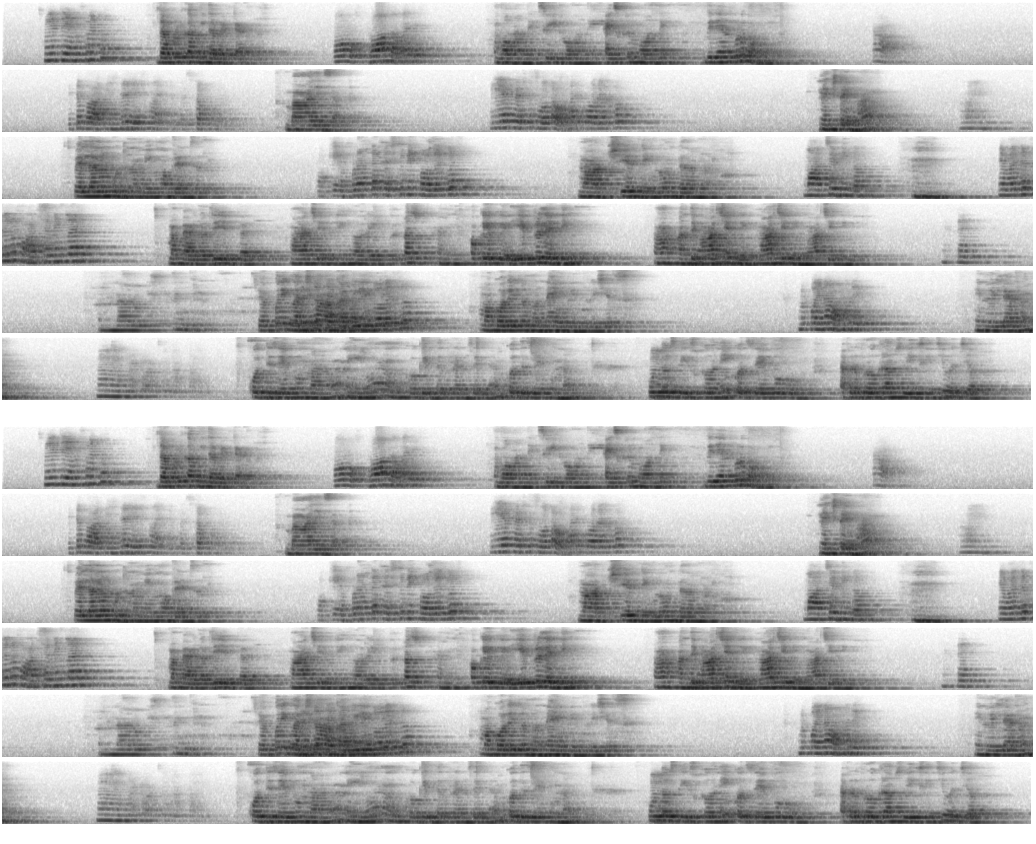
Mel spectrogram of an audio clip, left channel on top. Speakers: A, on the right; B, on the right.
A: స్వీట్ ఏం స్వీటు
B: డబుల్కా మీట పెట్టారు.
A: ఓ బాగుందా మరి
B: బాగుంది స్వీట్ బాగుంది. ఐస్ క్రీమ్ బాగుంది బిర్యానీ గుడ బాగుంది.
A: ఆ అయితే బాగా ఎంజయ్ చేసిన్ అయి రేప్ అచ్చేటప్పుడు
B: బా చేసా
A: ఈ ఇయర్ ఫెస్ట్ పోతవా మరి కాలేజ్లో
B: నెక్స్ట్ టైమా
A: మ్
B: వెళ్ళాలనుకుంటున్నాం మేము మా ఫ్రెండ్స్
A: ఓకే ఎప్పుడంట ఫెస్ట్ మీ కాలేజ్లో
B: మార్చి ఎండింగ్లో ఉంటదన్నారు.
A: మార్చ్ ఎండింగా
B: హ్
A: ఎవర్ చెప్పింరు మార్చి ఎండింగ్లా అని
B: మా ఫ్యాకల్టీ చెప్పారు. March ending
A: okay
B: or April okay okay April ending ఆ అంతే
A: ఓకే
B: మార్చ్ ఎండింగ్ మార్ ఎండింగ్ మార్చ్ ఎండింగ్
A: <unintelligible>
B: అన్నారు హ్మ్. చెప్పు నీకు నచ్చిన
A: ఫ్రెషర్స్ అయిపోయిందా
B: కర్రీ
A: మీ
B: ఏంటి
A: కాలేజ్ లో
B: మా కాలేజీ లో మొన్న అయి బింద్రేషన్స్
A: నువ్వు పోయినా అ మరి
B: నేను వెళ్ళాను
A: హ
B: కొద్దిసేపు ఉన్నాను నేను ఇంకొ ఇద్దరు ఫ్రెండ్స్ వెళ్ళాం కొద్దిసేపు ఉన్నాం ఫొటోస్
A: హ్మ్
B: తీసుకొని కొద్దిసేపు అక్కడ ప్రోగ్రామ్స్ వీక్షించి వచ్చాం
